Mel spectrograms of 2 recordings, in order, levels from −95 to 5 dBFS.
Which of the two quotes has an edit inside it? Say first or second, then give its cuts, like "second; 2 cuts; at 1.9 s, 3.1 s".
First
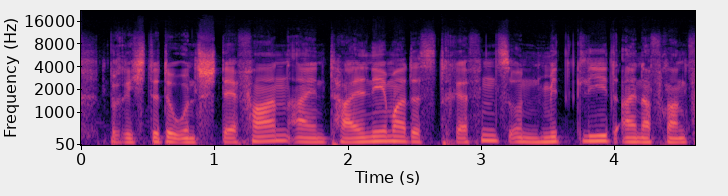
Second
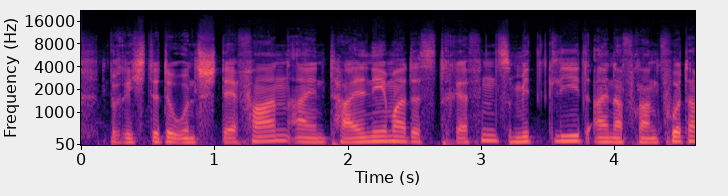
second; 1 cut; at 3.2 s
